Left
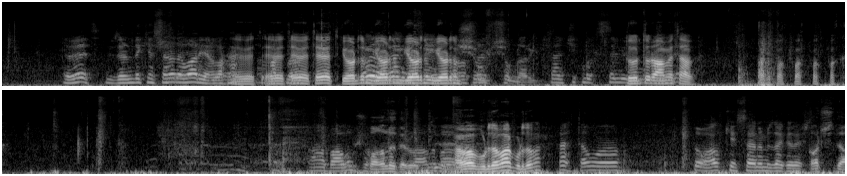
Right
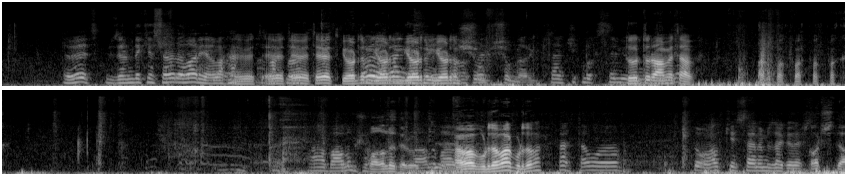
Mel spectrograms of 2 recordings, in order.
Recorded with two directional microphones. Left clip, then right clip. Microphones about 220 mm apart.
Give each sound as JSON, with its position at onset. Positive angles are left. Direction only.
{"t": 0.7, "sound": "speech", "side_deg": -15}
{"t": 2.3, "sound": "speech", "side_deg": 30}
{"t": 4.6, "sound": "speech", "side_deg": 45}
{"t": 5.8, "sound": "speech", "side_deg": 35}
{"t": 6.2, "sound": "speech", "side_deg": 10}
{"t": 11.1, "sound": "a sound", "side_deg": 45}
{"t": 11.7, "sound": "speech", "side_deg": 40}
{"t": 12.1, "sound": "speech", "side_deg": 10}
{"t": 12.9, "sound": "speech", "side_deg": 0}
{"t": 13.9, "sound": "speech", "side_deg": 40}
{"t": 16.4, "sound": "speech", "side_deg": 10}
